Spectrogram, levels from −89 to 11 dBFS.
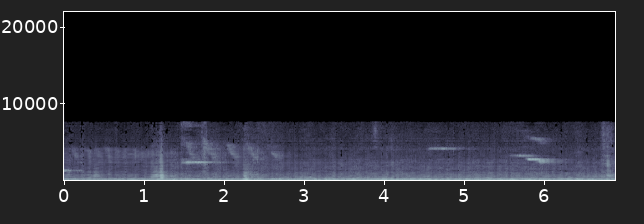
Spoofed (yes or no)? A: yes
